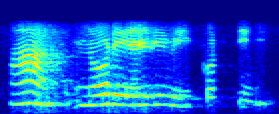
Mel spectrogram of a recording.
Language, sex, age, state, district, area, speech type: Kannada, female, 18-30, Karnataka, Hassan, rural, conversation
